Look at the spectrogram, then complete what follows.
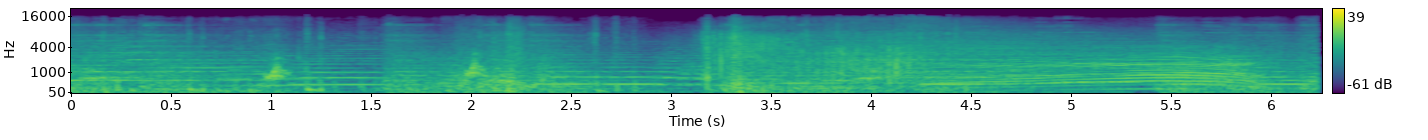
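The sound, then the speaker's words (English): A cow moos loudly, a long drawn-out bellow that rises and bends in pitch, with a few brief knocks and clatters mixed in along the way, in a TaxSlayer radio advertisement. “Saddling up and chasing down. Look at that sweet moolah! That big old cash cow.”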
